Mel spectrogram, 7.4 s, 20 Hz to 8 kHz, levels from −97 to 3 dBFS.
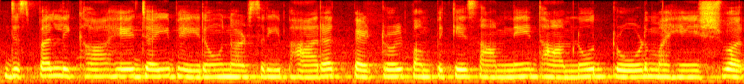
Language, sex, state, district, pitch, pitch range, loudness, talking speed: Hindi, female, Madhya Pradesh, Dhar, 205 Hz, 195-210 Hz, -14 LUFS, 120 wpm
